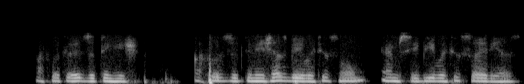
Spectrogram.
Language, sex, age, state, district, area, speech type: Kashmiri, male, 18-30, Jammu and Kashmir, Pulwama, urban, conversation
